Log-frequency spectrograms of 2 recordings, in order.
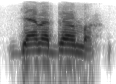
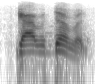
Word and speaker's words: Ganoderma: Ganoderma. – Ganoderma, thank you.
